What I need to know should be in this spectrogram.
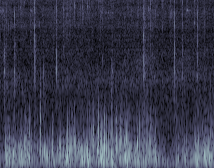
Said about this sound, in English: And the wind is blowing like crazy.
